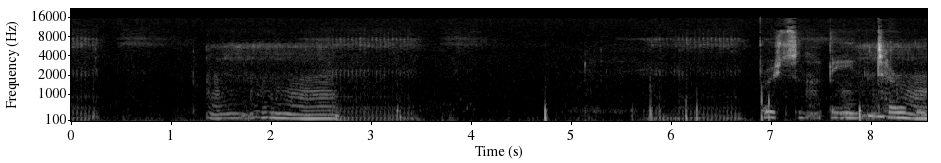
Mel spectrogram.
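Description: Low, rumbling snoring with a fluttery, whistling edge and snorting catches, from a sleeping flat-faced dog.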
